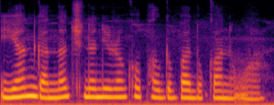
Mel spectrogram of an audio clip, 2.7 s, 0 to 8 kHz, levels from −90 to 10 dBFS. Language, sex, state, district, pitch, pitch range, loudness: Garo, female, Meghalaya, West Garo Hills, 225 Hz, 215-240 Hz, -12 LUFS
